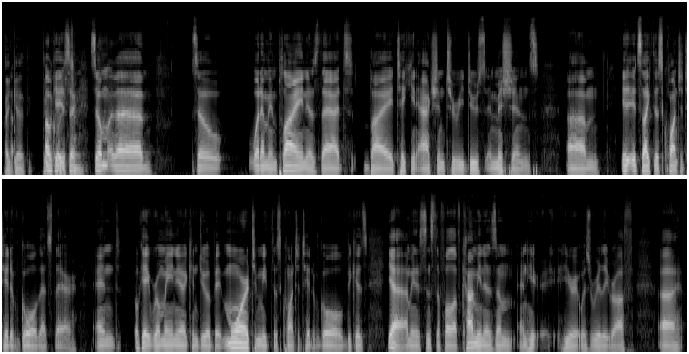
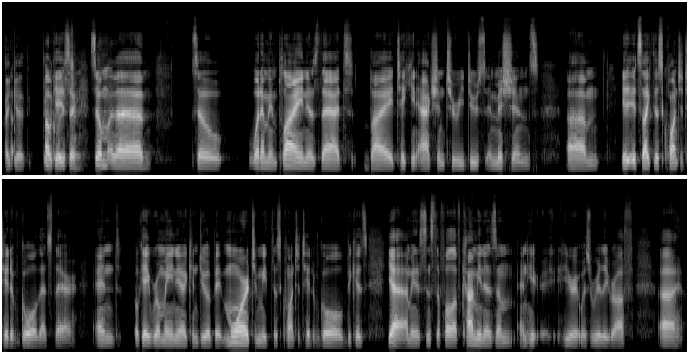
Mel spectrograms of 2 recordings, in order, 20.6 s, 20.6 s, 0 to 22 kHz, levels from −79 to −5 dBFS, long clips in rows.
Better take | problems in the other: first | thin; very; fading below 350 Hz

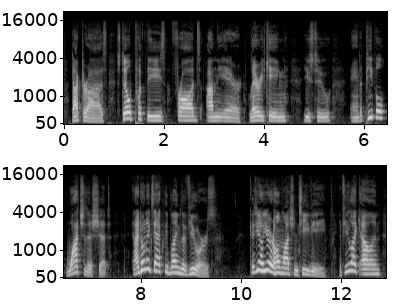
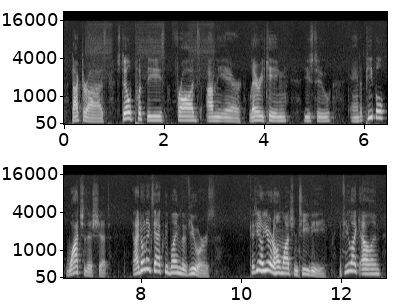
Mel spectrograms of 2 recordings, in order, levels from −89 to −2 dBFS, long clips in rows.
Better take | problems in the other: first | hiss; faint; throughout; 25 dB below the speech

